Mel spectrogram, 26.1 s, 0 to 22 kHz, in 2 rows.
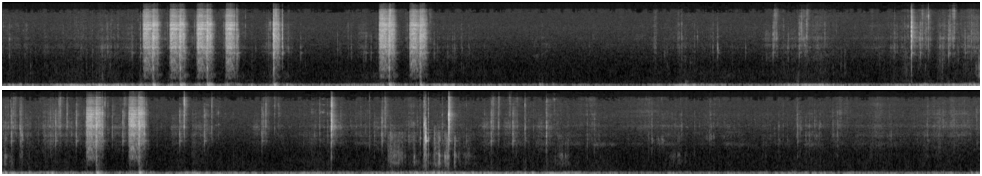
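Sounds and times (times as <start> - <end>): wind buffeting microphone: 0.0 - 26.0
sharp clicks and crackles: 1.7 - 6.2, 11.9 - 20.4
loud cracks: 1.8 - 3.8, 5.0 - 5.8, 14.2 - 15.0.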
